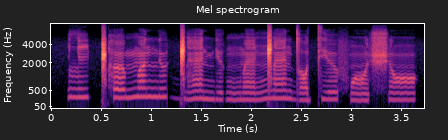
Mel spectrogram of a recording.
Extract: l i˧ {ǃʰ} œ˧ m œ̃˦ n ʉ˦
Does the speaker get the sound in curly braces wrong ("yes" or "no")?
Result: yes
